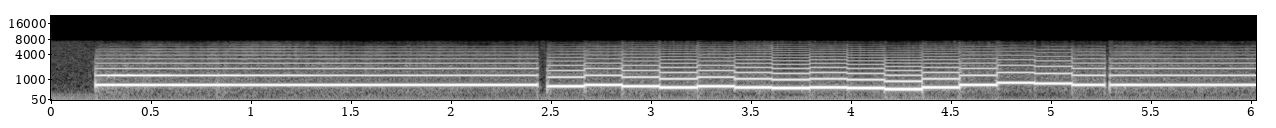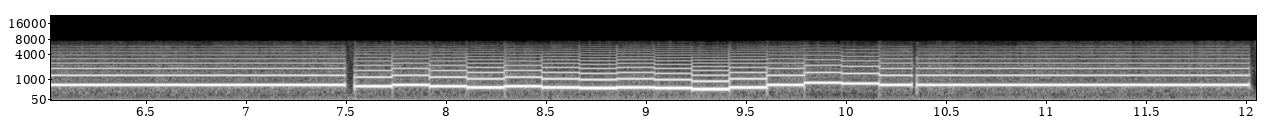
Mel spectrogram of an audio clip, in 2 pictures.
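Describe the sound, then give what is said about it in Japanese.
A simple electronic melody generated by a microcomputer using the simplest method, playing the theme of Rimsky-Korsakov's Scheherazade in a plain, buzzy square-wave tone, with steady held notes alternating with quick stepwise runs, at a constant loudness with no voices. “それじゃあですね、今ここにシエラザードの、リムスキー・コーサフ作曲のシエラザードのテーマ、これのいろんなバリエーションを、用意してきましたので、それではですね、まずそのマイコンを使って一番簡単なやり方ね、これを聞いてみてください。”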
